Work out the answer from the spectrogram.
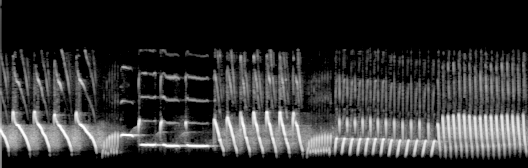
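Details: Belgian canary training song with descending whistled notes, a steady flat whistle, more rapid slurs, then a long fast trill of evenly repeated notes rising into a higher quick roll.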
